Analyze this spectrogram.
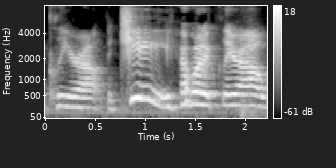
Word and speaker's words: Qi: take a hit so this energy is called Chi it's it's um pronounced Chi but it's spelled Qi Chi so it's believed the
